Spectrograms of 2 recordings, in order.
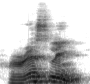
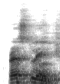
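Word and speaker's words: wrestling: ডব্লিউ উচ্চারণটা হবে না রেসলিং রেসলিং ওকে তো রেসলিং টা হচ্ছে ডব্লিউ এর পরে আর আছে এজন্য ডব্লিউ এর উচ্চারণটা হবে না রুল নাম্বার তিন এম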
